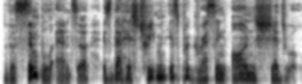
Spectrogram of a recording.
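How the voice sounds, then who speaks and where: In a radio play, an actor voices a smug, theatrical captain who runs a sinister prison colony, speaking in a pompous, deliberate, condescending manner. The male voice sits on the low side and sounds animated, a bit bright, and slightly rough, with a smug, menacing mood.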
